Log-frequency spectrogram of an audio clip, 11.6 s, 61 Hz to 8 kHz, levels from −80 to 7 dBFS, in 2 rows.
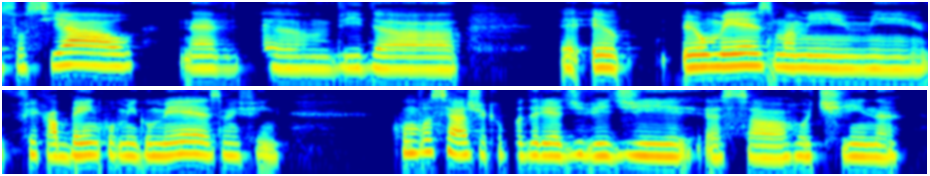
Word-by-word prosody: social, 200 +2 +4 0.3
né, 175 0 -1
vi 165 +1 -15 0.2
hã, 170 -2 -5
vida, 170 -2 -1 0.6
eh, - - -4
eu 180 -2 +1 0.4
eu 185 +1 +5
mesma 195 0 +5
me 180 -1 -1
me 165 -1 -5
ficar 180 -3 -1
bem 185 +2 +1
comigo 180 -1 -4
mesma, 190 0 +2
enfim. 180 0 -9 0.7
Como 210 0 -3
você 225 0 +2
acha 190 0 +3
que - - -14
eu - - -16
poderia 180 -1 -1
dividir 180 -1 -2
essa 160 -1 0
rotina? 175 0 -2
180 Hz, 130 wpm, -22 LUFS, 170-190 Hz, 0.7 s, eu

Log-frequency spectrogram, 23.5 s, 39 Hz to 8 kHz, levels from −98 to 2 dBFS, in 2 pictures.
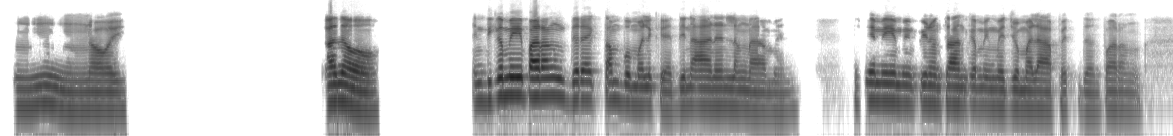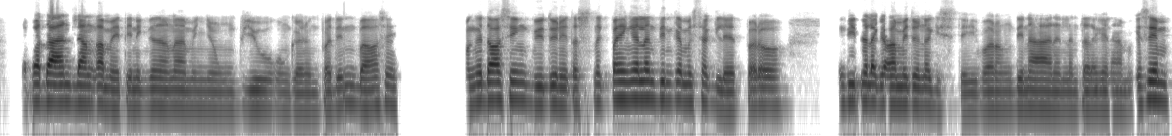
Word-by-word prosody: Hmm, 125 -3 -6
okey. 115 0 -2 2.0
Ano, 130 -7 +5 1.0
hindi 155 +1 -5
kami 195 +2 +6
parang 190 -1 +6
direktang 165 0 -2
bumalik, 135 -2 -3
eh, 115 -1 -6
dinaanan 130 0 -2
lang 120 -1 -5
namin. 110 -1 -7 0.7
Kasi 160 +4 -2
may 155 -1 +2
may 145 -1 -4
pinuntahan 140 -1 -1
kaming 130 -1 -6
medyo 125 0 -4
malapit 115 -1 -4
dun 110 -2 -13
parang 115 -1 -10 0.5
napadaan 150 -1 +6
lang 140 -1 +4
kami 130 -3 +3
tinignan 125 0 -2
lang - - -4
namin 115 0 -7
yung 115 0 -7 0.2
view 120 -1 -4
kung 115 -1 -10
gano'n 110 -1 -7
pa 115 - -3
din 130 +4 -5
ba 125 -1 0
kasi 135 +1 -6 0.7
maganda 155 +4 +5
kasi 165 +1 -2 0.2
view 140 0 +1
do'n, 140 -2 +2
eh. - - -15
Tapos 130 0 -5
nagpahinga 165 +3 +3
lang 170 -1 +4
din 160 -1 0
kami 150 -2 0
saglit 125 -7 -3
pero 130 0 -2 0.5
hindi 150 +1 -2
talaga 145 -2 +3
kami 135 0 +1
dun 135 -1 +1
nag-stay 110 -2 -8
parang 115 0 -4
dinaanan 120 -1 0
lang 115 0 -7
talaga 115 0 -3
namin 115 0 -9
kasi 165 +5 +5
130 Hz, 150 wpm, -24 LUFS, 115-145 Hz, 2.0 s, kami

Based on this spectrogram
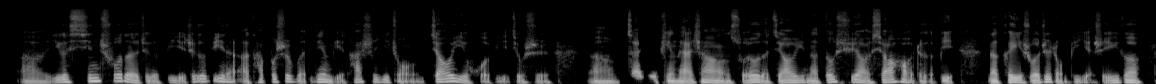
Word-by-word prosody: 呃， 80 -3 -5
一 100 +5 -3
个 110 - +3
新 145 +7 +1
出 150 0 -1
的 95 - +3
这 90 - -5
个 80 - -2
币， 90 +3 -4
这 125 - -5
个 130 0 +2
币 140 0 +1
呢， 120 - 0
啊， - - -1
它 110 - -5
不 115 - -5
是 130 +4 0
稳 120 - -2
定 115 -3 +3
币， 90 - -5
它 110 - -4
是 110 -1 -4
一 105 - -1
种 95 - -4
交 125 +3 +4
易 140 -9 +3
货 80 -2 -4
币， - - -10
就 - - -5
是， - - -7 0.3
呃， 75 -2 -1
在 - - -2
这 - - -14
个 - - -1
平 80 - 0
台 80 +1 +4
上 90 -3 +2
所 80 +4 -2
有 105 - +6
的 85 - +1
交 90 +4 +2
易 95 - +2
呢 80 -3 +2
都 110 +1 +2
需 120 - -4
要 90 -6 +4
消 105 +5 +2
耗 110 -7 0
这 - - -6
个 - - -8
币， - - -1 0.3
那 90 -1 +3
可 95 - 0
以 100 -4 +6
说 95 +2 +3
这 120 - +4
种 - - -1
币 95 - -4
也 100 +2 -4
是 - - -7
一 90 +2 +2
个， 95 0 +3
95 Hz, 320 characters per minute, -26 LUFS, 85-110 Hz, 0.3 s, 有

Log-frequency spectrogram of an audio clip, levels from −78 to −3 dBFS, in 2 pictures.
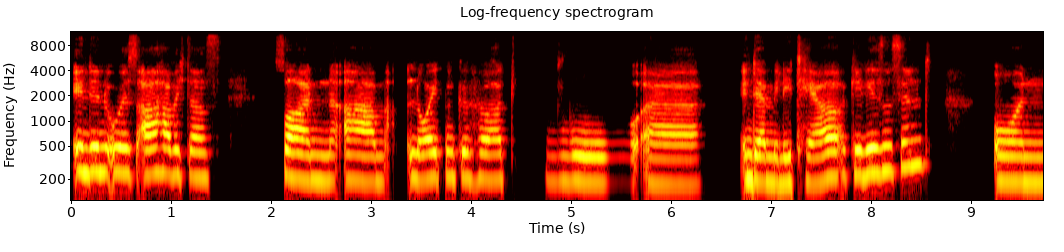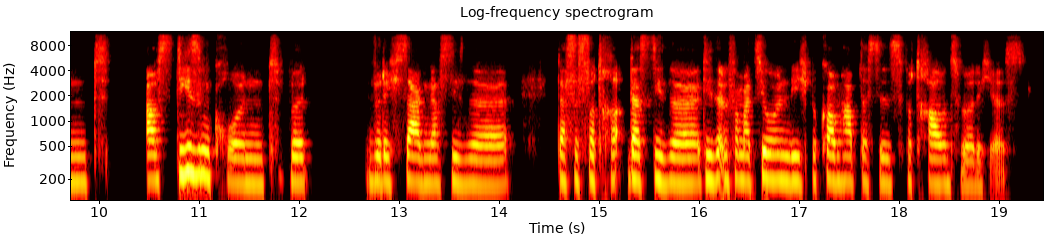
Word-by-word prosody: in 245 -1 +4
den 245 -1 +4
USA 235 -1 +3
habe 230 -1 +2
ich 225 - -8
das 215 0 -3 0.5
von, 200 -3 +3
ähm, 190 -1 +1 0.2
Leuten 205 +1 +1
gehört, 200 -1 -2 0.3
wo 185 -1 -3
äh, 175 -1 -1 0.4
in 200 - +1
der 190 -2 +4
Militär 185 +3 +1
gewesen 235 +2 +3
sind. 285 +4 -4 0.6
Und 185 -1 -2 0.3
aus 195 0 +3
diesem 230 -2 +5
Grund 180 +2 -4
würd 185 0 0 0.5
würde 190 -1 0
ich 185 - -3
sagen, 185 -2 +5
dass 180 0 -4
diese 170 -2 -2 0.4
dass 195 -1 0
das 190 - -2
Vertrau 195 -2 -1
dass 195 -1 +4
diese 180 -2 +1
diese 200 +1 +2
Informationen, 195 0 +1
die 190 - +1
ich 185 - -4
bekommen 190 0 +1
habe 185 0 0
dass 185 -2 -6
das 180 -1 -5
vertrauenswürdig 175 - -2
ist. - - -10
190 Hz, 130 wpm, -25 LUFS, 185-210 Hz, 0.6 s, diesem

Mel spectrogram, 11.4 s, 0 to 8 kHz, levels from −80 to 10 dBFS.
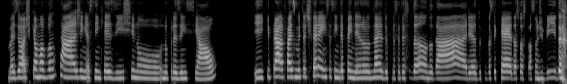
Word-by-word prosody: Mas 220 +1 -3
eu 245 - +2
acho 245 - 0
que - - 0
é 270 - +6
uma 265 0 +2
vantagem, 255 -3 +2
assim, 240 -2 -2
que 230 - -4
existe 225 +2 -3
no 215 -3 -3
no 220 0 -2
presencial, 210 - -1 0.7
e 240 -4 -1
que 260 +3 -9
pra 270 +1 +6
faz 265 0 +5
muita 260 +2 -1
diferença, 275 -1 0
assim, 255 -1 -3
dependendo, 230 -2 -1
né, 240 +2 +1
do 225 -1 -6
que 220 - -36
você 220 0 -11
tá 220 - -6
estudando, 230 0 -2
da 215 0 -2
área, 210 -1 +2
do 215 - -15
que 210 - -30
você 220 +2 -7
quer, 225 -1 +4
da 210 0 -3
sua 220 +1 -6
situação 210 +1 -7
de 210 0 -4
vida, 235 +3 +3
230 Hz, 200 wpm, -25 LUFS, 215-250 Hz, 0.7 s, é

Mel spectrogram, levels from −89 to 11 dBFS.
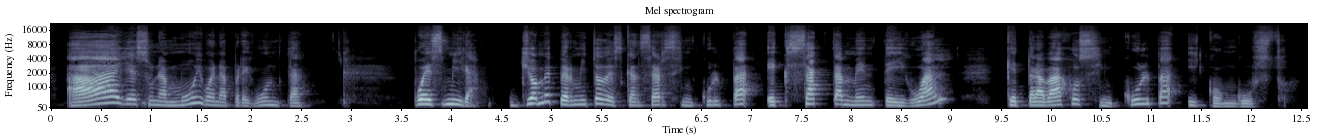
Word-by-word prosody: Ay, 230 - +6
es 220 -2 -1
una 180 -3 -3
muy 190 +12 -3
buena 165 - -5
pregunta. 150 -1 -8 1.0
Pues 220 +1 +6
mira, 205 -8 -1 0.2
yo 225 +10 +3
me 320 - +1
permito 205 -4 +1
descansar 175 -1 -2
sin 165 -3 -9
culpa 180 +7 -3
exactamente 185 -1 0
igual 155 - +1 0.6
que 175 -2 0
trabajo 170 +6 +3
sin 150 -11 -6
culpa 230 - -4
y 160 -1 -10
con 125 -3 -7
gusto. 120 -1 -10
180 Hz, 110 wpm, -23 LUFS, 160-220 Hz, 1.0 s, Ay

